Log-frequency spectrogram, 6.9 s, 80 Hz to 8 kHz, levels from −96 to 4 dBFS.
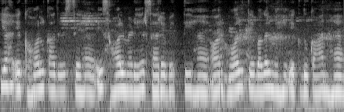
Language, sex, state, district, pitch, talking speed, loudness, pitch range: Hindi, female, Jharkhand, Palamu, 185 Hz, 190 wpm, -15 LUFS, 180-200 Hz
